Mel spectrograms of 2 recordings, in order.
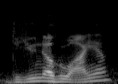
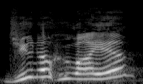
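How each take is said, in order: First: Low, soft, knowing question; quietly pointed. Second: High, loud indignant question; indignant challenge. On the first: Jesus looking right into her eyes, quietly pointed. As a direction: drop it low and soft, straight to the soul. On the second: Woman at the well to a thirsty stranger, indignant. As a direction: pitch it up, affronted. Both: Acted.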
